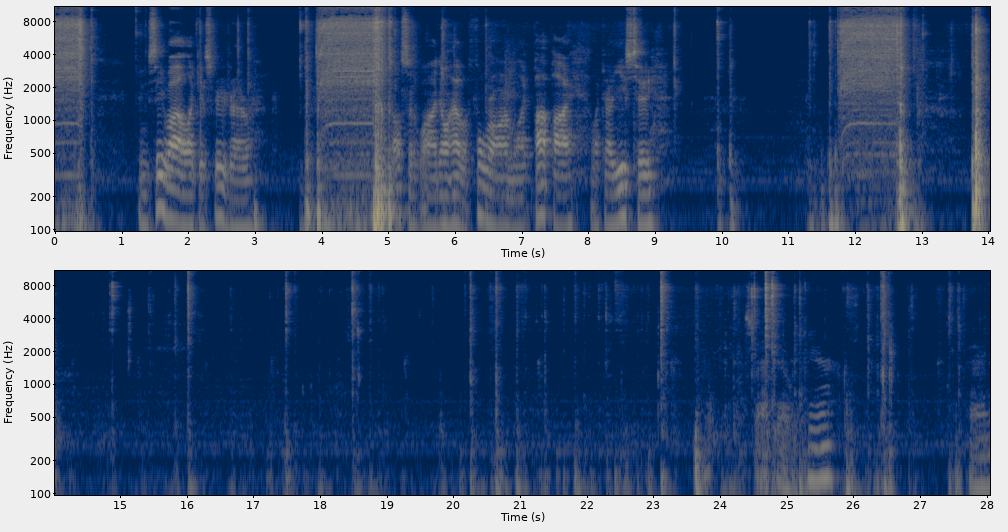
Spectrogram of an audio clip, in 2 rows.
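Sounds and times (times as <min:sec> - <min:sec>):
electric screwdriver running: 0:00.0 - 0:00.6, 0:03.9 - 0:04.9, 0:11.8 - 0:12.9.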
